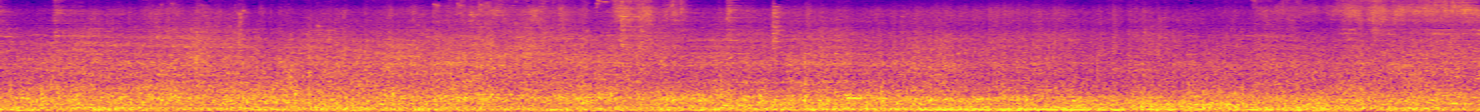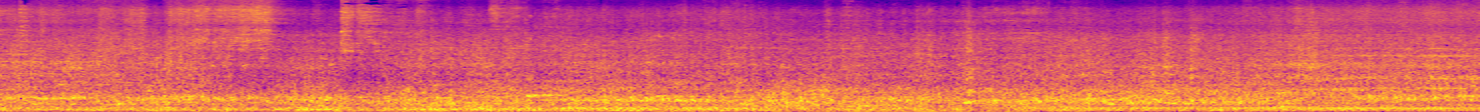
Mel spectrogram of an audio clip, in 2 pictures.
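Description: Double-stack intermodal container cars of a freight train rolling past steadily on the wheels and rails. Near the end the engine note of a diesel locomotive in the train comes in as it passes.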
